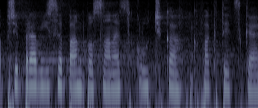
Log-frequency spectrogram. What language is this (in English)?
Czech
